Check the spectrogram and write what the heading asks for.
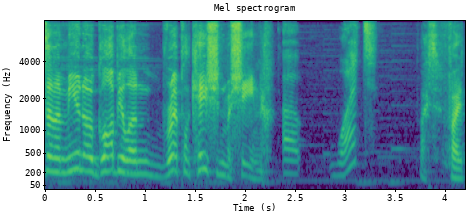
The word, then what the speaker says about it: immunoglobulin: was there I knew it i G equals immunoglobulin thank you Luna for saying it out loud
